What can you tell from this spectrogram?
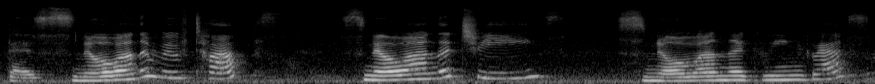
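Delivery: slow singsong rhyme for toddlers; drawn out, playful storytime chant; slow action rhyme. Acted.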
